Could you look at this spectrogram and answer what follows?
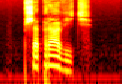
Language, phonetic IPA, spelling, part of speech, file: Polish, [pʃɛˈpravʲit͡ɕ], przeprawić, verb, Pl-przeprawić.ogg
